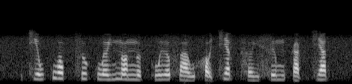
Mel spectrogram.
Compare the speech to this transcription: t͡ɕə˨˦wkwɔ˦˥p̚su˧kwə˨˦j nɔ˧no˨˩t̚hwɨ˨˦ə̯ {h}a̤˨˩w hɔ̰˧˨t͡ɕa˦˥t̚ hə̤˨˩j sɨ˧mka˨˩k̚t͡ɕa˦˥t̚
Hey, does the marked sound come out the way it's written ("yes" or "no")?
no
